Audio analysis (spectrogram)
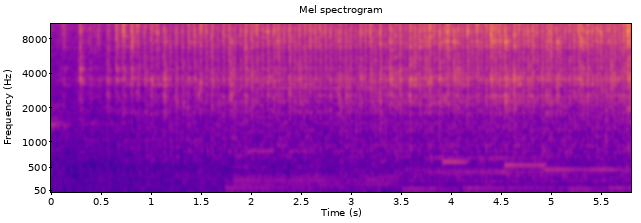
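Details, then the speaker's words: Shimano XT Shadow Plus rear derailleur on smallest cog after loosening the high limit screw: pedalled drivetrain runs as a smooth, even, much quieter whir without popping or crackling. "so that definitely sounds better much quieter than the time before so I think we're in a pretty good spot right there"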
